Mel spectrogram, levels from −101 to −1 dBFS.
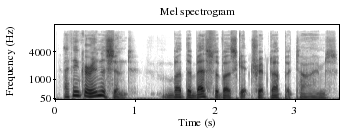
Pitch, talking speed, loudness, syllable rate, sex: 105 Hz, 235 wpm, -19 LUFS, 5.9 syllables/s, male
